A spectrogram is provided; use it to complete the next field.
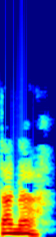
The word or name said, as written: tanah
